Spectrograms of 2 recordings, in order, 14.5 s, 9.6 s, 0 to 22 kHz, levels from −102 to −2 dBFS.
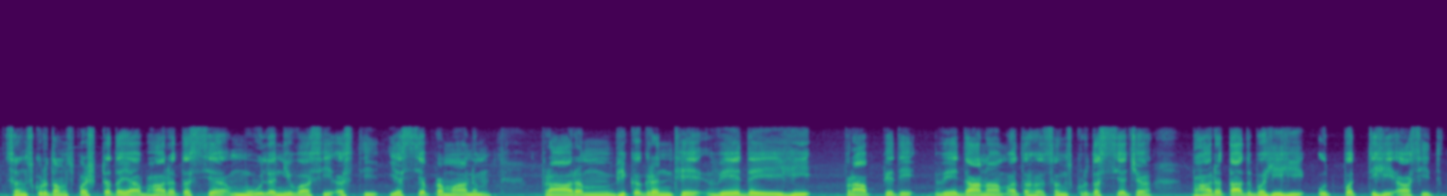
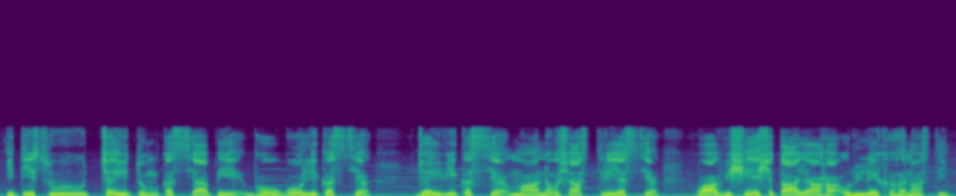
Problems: background sounds at intervals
